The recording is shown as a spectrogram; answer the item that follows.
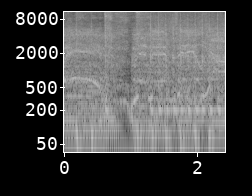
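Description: Hard rock song played by a band: electric guitar over drums, steady and dense.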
